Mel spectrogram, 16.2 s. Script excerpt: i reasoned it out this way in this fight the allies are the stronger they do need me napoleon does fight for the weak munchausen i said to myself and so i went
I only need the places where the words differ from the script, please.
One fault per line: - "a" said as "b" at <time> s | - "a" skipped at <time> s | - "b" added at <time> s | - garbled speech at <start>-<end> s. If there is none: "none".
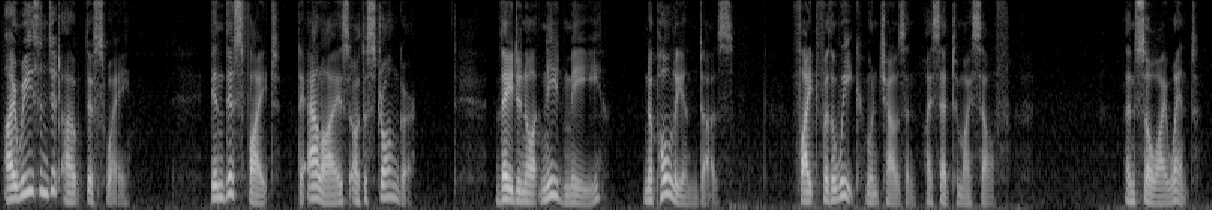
- "not" added at 7.0 s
